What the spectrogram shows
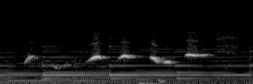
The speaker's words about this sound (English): walking up to Fimbria whistling a little tune.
